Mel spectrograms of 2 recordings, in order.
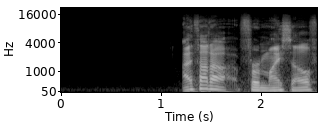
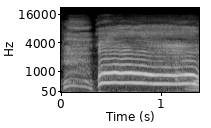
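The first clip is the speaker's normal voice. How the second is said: much higher, louder shared gasp of delight; crowd gasp; 12 dB louder than usual. Retold or imitated. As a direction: gasp like a whole store hearing big news. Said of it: "And everyone's like".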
